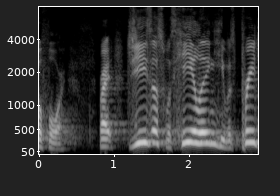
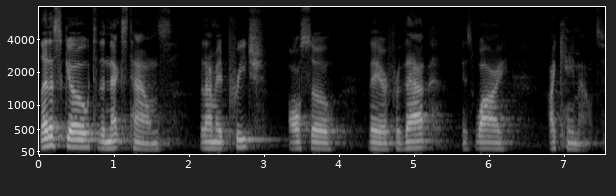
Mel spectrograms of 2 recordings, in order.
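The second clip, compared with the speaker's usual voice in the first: slow, lower and softer, settling; calm reply; 7 semitones lower, 6 dB quieter, slower than usual. Acted. Jesus answers the worried disciples, calm and slow. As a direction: answer gently and with quiet resolve.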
